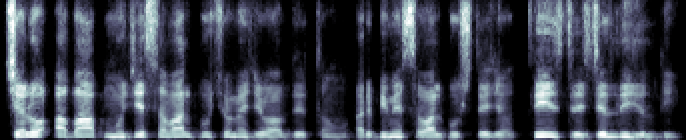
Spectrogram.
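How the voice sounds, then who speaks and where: A man teaching an Arabic lesson, drilling students with questions, patient and encouraging as he corrects them gently. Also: medium pitch, moderate pace, dry recording.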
